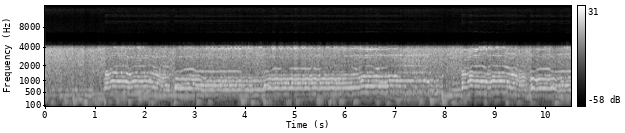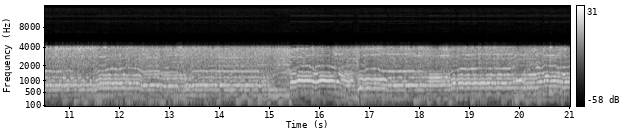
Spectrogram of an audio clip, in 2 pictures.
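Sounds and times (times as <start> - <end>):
low sustained tones: 0.0 - 21.0
person singing with vibrato: 0.0 - 21.0
waterfall rushing: 0.0 - 21.0.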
